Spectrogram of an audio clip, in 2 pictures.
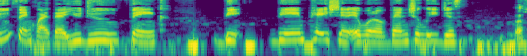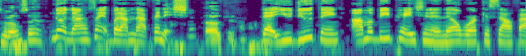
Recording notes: In the car through the rain going back to Atlanta.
